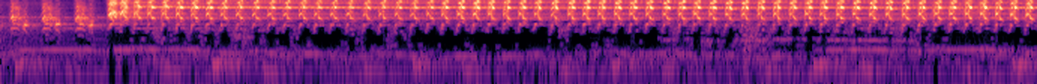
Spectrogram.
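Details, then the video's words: Masteran training song from a long-tailed shrike: after a few scratchy notes, a steady, very high, thin buzzing trill repeating about three times per second, continuing without break. "masteran burung cendet"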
